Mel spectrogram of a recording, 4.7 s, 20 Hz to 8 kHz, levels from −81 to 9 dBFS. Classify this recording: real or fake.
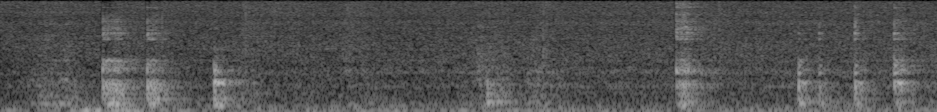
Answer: real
